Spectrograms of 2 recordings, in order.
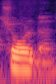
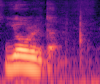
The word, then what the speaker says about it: Jordan: Half of the Manasseh got their land in the eastern side, the sunrise side of river Jordan, not Jordan, it's Jordan. J is silent, yo, soft, Jordan.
